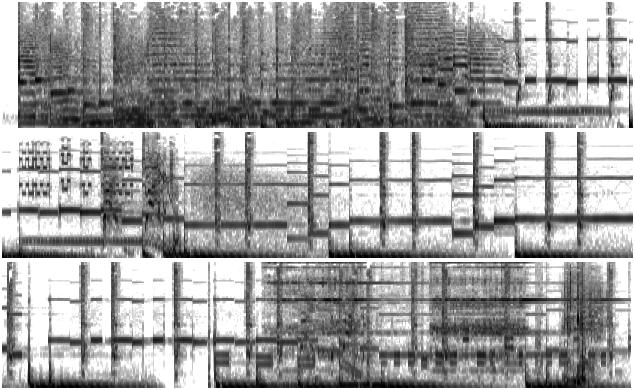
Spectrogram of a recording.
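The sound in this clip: Melodic electronic ringtone signalling an incoming phone call, a loud run of bright synthetic notes that starts dense and chord-like, then continues as sparser separate tones, with no voices.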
